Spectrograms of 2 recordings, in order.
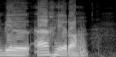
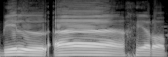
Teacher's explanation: di sini adanya mad thii Ya bukan Bil akhirah tapi bilakhir panjangkan huruf a sepanjang dua harakat karena i mad badal kapan terjad mad badal mad badal terjadi · Panjangkan huruf a sepanjang 2 harakat karena ia mad badal.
